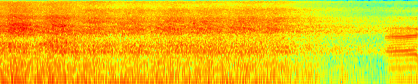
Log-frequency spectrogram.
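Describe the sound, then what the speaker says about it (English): An Avanti West Coast train from London Euston to Liverpool Lime Street passes at speed through Nuneaton station on the West Coast Main Line, a loud sustained rush and rumble that fades slightly before a horn-like tone at the end. "Passing through now is a Vantage West Coast service going from London Euston to Liverpool Lime Street."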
